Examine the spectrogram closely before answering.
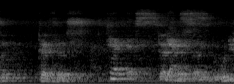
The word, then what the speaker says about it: Tethys: So would you show us, how do you pronounce it? Tethys.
